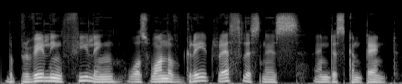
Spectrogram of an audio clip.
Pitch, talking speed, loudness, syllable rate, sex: 130 Hz, 150 wpm, -18 LUFS, 4.7 syllables/s, male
